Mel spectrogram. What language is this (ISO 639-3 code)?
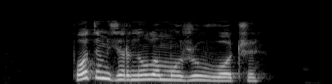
bel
